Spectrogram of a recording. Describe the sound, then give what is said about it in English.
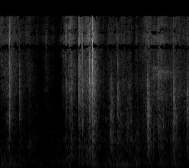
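Paper pages are shuffled in among other pages and rustled, with a few crisp, brisk flicks and swishes in a quick irregular rhythm, fairly quiet overall and no talking. “We'll maybe shuffle these in between the others.”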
